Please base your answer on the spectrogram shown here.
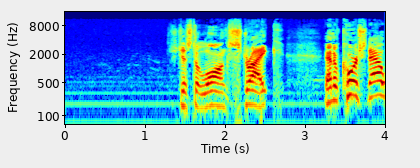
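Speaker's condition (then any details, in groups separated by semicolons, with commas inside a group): No condition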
